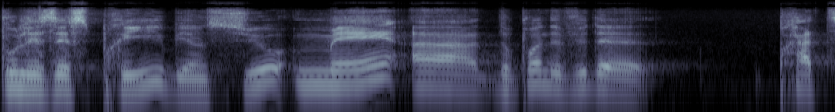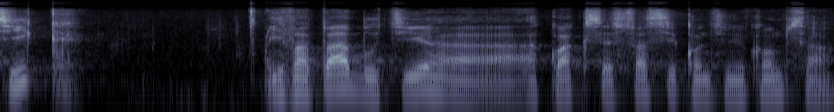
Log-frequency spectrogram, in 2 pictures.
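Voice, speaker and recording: Against a quiet background, a man with a Brazilian accent speaks at a very slow pace with long, frequent pauses, a fairly high pitch, lively intonation and big swings in loudness. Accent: non-native French, Brazilian. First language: Portuguese (speaking French). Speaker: geopolitical analyst. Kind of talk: interview. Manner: halting, many hesitations.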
